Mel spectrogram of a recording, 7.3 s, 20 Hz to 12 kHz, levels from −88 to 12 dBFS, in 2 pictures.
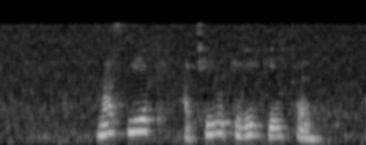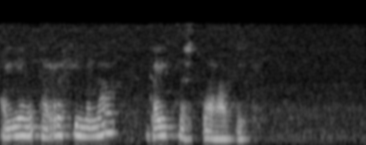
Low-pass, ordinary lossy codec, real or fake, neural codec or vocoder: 7.2 kHz; AAC, 64 kbps; fake; codec, 16 kHz, 8 kbps, FunCodec, trained on Chinese and English, 25 frames a second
